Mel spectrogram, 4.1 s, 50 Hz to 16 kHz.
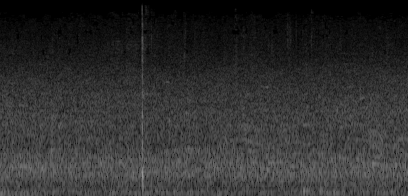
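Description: Steady murmur of a ballpark crowd, with a single sharp pop about a second and a half in as a 93 mph sinker lands in the catcher's mitt for a ball.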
